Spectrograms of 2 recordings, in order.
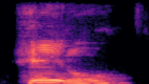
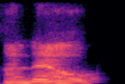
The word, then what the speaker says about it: Hahnel: just not care well most people pronounce my name hanel but since it's my name I say but those of us who have that last name we actually pronounce it hannel there's a controversy that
